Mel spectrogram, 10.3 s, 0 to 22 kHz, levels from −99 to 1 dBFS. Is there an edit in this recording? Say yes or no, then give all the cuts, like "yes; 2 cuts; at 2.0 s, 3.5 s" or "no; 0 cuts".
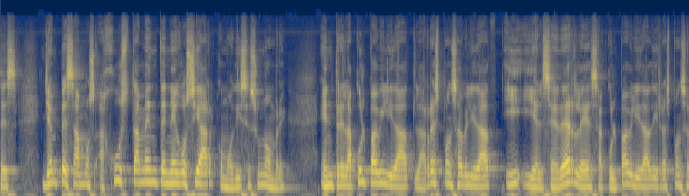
yes; 1 cut; at 5.3 s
